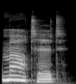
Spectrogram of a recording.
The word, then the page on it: martyred: British English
